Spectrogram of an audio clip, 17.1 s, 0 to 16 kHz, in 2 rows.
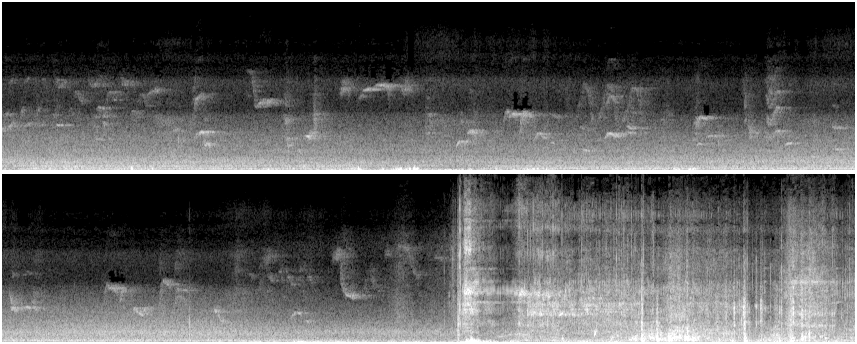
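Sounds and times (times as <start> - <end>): outdoor background noise: 0.0 - 17.0
small birds chirping: 9.7 - 17.0.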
